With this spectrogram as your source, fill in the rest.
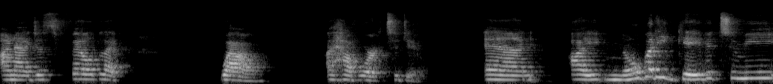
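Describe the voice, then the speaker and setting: A woman with a Spanish accent speaks in a fairly high pitch with ordinary pitch variation. Her pace is very slow, with long, frequent pauses. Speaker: keto coach. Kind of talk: interview conversation. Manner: animated.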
